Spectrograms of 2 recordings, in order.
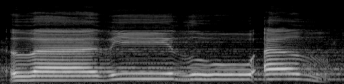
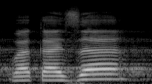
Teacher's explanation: dza letak posisinya di ujung lidah, ditekan ke gigi seri bagian atas.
